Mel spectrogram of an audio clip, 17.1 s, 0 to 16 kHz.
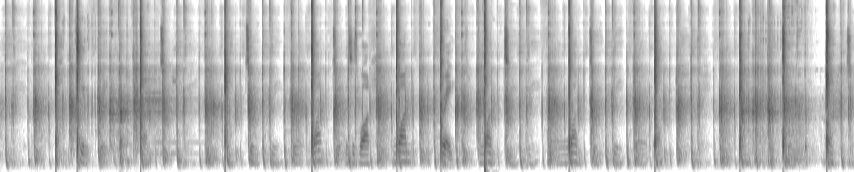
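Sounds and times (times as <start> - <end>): hand claps: 0.0 - 17.0.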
